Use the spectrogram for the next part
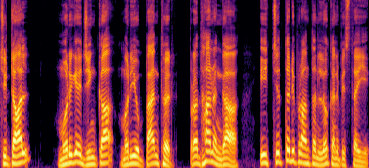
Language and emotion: Telugu, neutral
